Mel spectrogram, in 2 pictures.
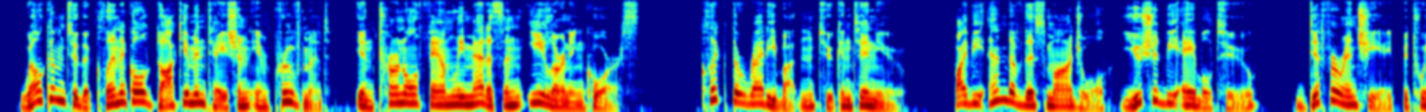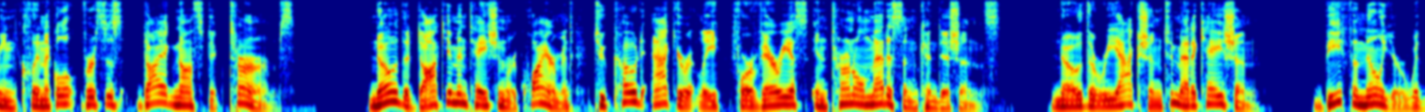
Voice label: serious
